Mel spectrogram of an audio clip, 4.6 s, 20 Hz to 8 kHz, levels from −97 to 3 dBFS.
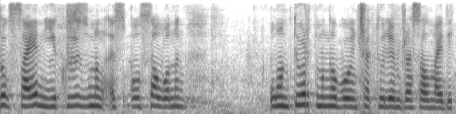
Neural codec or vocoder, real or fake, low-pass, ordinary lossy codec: codec, 24 kHz, 6 kbps, HILCodec; fake; 7.2 kHz; none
